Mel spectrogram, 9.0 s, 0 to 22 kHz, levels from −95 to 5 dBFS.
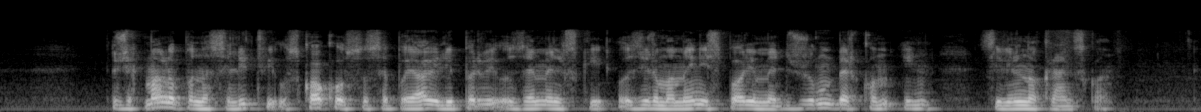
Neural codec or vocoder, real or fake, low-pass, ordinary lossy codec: none; real; 7.2 kHz; none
